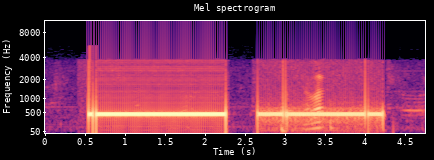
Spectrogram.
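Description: A steady electronic phone-line tone sounds in two long bursts of about a second and a half each, separated by a short gap and marked by faint clicks, clear and fairly loud.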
